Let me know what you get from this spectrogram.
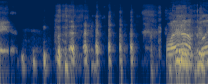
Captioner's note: laughter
